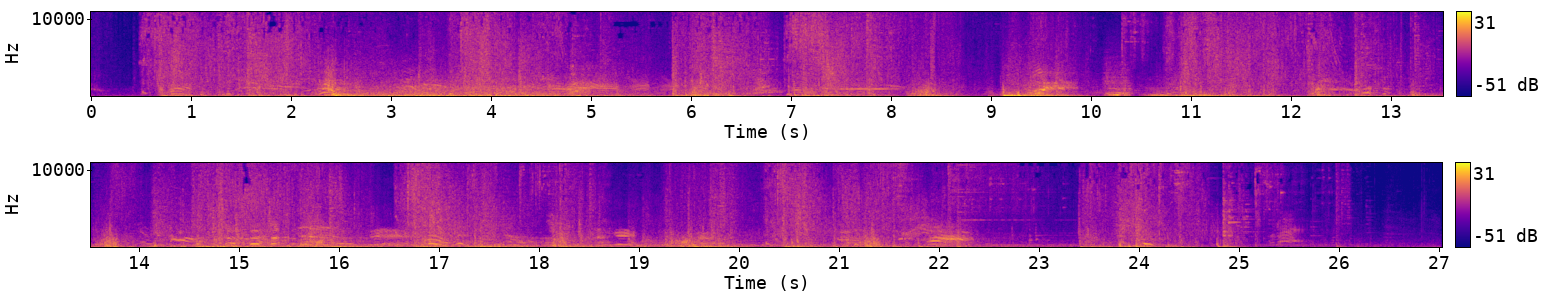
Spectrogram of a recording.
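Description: Lightning spells crackle and zap.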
